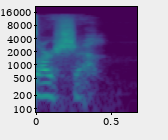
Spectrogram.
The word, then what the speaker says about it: Saoirse: It looks like if you were to pronounce it just with like American alphabet, it looks like it would be Sarose or Sarouse, but it's pronounced Saoirse.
